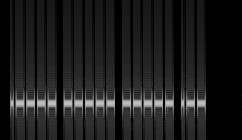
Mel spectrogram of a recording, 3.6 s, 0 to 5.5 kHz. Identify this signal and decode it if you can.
Morse code, heard as a keyed tone, about 30 wpm, 700 Hz. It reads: 100W
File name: UK MASTER QSOs TRAINING / 30WPM / UK MASTER QSOs 0014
